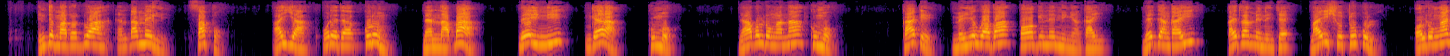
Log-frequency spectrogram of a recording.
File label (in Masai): maasai bsv nt drama; good news; bible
